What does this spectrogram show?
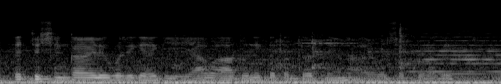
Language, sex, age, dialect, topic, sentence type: Kannada, male, 41-45, Dharwad Kannada, agriculture, question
